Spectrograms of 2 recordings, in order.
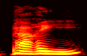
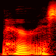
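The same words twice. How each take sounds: First: The name is pronounced with a French accent. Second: The name is pronounced with an English accent. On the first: It would sound affected to local listeners. "I didn't say Paris" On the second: It is the usual local way to say it. "I would say Paris. Since most people in this country do say Paris"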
